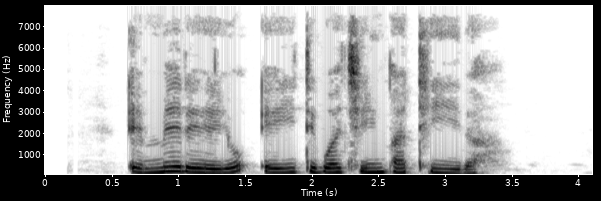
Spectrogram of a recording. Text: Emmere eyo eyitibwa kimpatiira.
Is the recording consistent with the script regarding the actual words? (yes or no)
yes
